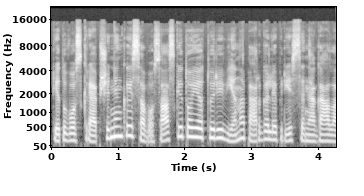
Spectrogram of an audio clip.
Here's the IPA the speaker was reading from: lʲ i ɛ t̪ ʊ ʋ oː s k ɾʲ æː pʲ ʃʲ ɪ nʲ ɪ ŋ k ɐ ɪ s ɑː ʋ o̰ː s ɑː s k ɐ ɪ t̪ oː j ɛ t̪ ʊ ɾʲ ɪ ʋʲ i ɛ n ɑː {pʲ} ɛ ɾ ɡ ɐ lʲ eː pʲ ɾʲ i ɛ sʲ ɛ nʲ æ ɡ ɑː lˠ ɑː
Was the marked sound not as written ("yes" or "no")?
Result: no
